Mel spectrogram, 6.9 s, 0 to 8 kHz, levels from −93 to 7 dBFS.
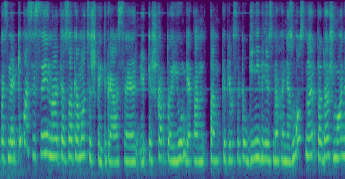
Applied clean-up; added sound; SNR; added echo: neural mask model DeepFilterNet 3.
